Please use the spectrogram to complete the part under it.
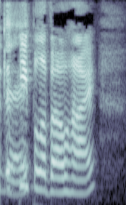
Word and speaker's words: Ojai: They are in, I'm not sure if I'm pronouncing it correctly, but Ojai, California. – Ojai. I happen Ojai. – To know that.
